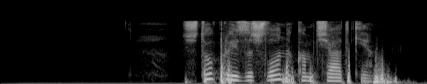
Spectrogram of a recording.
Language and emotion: Russian, neutral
